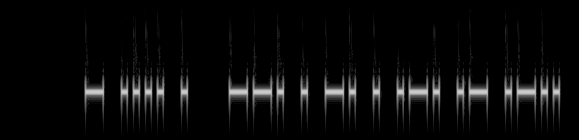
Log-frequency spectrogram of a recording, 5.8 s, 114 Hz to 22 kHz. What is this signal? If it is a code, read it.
Morse code, heard as a keyed tone, about 20 wpm, 700 Hz. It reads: THE GENERAL
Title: Sentences from Top 1000 Words - Review Part 5 - 20wpm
